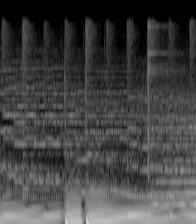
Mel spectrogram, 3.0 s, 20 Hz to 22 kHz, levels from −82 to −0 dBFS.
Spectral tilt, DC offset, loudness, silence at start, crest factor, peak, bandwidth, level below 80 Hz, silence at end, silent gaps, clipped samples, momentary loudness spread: -6.5 dB/octave; under 0.1%; -26 LUFS; 0 s; 14 dB; -12 dBFS; 15.5 kHz; -30 dBFS; 0 s; none; under 0.1%; 6 LU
